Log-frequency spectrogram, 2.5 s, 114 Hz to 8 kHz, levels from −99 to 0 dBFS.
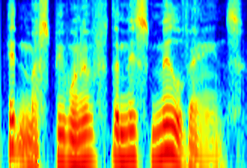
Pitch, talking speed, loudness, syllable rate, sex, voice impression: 125 Hz, 195 wpm, -16 LUFS, 4.5 syllables/s, male, masculine, middle-aged, slightly thick, slightly intellectual, calm, slightly friendly, slightly reassuring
